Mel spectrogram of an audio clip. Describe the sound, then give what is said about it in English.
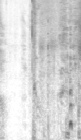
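A brief pause, then a loud, wet slurping gulp of a drink, noisy and breathy with a short squeaky edge near the end. “That was a full, slurp gulp, wasn't it?”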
